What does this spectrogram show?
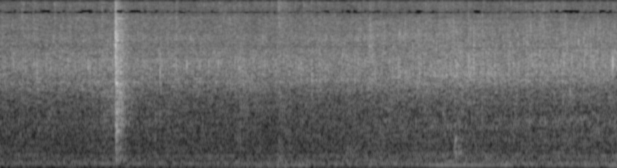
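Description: Marinated conger eel pieces frying in hot oil in a pan, a steady sizzle. A single sharp knock about a second in.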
